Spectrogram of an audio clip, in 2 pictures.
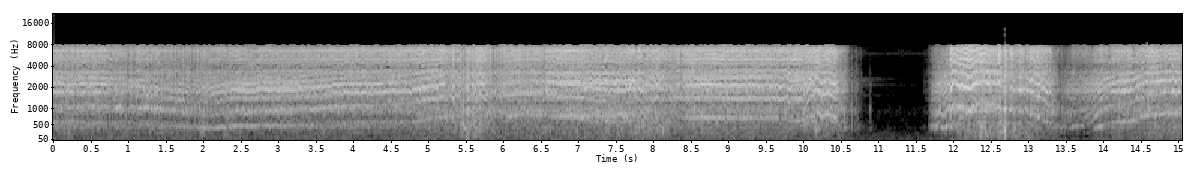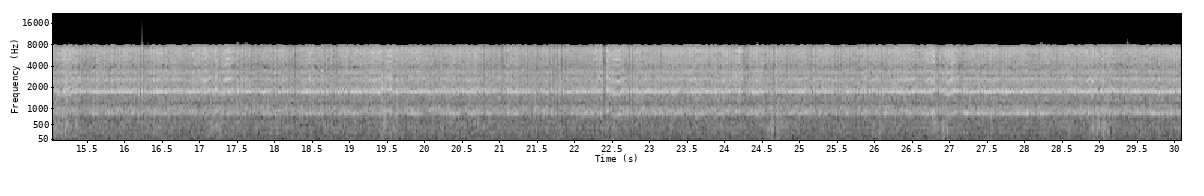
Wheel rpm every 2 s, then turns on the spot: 140, 120, 170, 200, 180, 70, 150, 200, 230, 230, 230, 240, 230, 230, 230.
none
